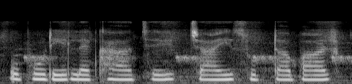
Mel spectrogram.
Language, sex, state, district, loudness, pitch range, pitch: Bengali, female, West Bengal, Cooch Behar, -17 LUFS, 220-240 Hz, 225 Hz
